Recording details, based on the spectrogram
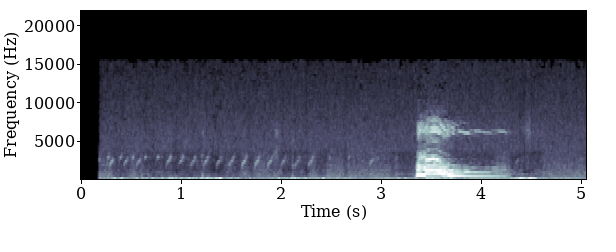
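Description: A jackal lets out a single strident wail, rich in overtones, that begins high and falls steeply over under a second. Before it, faint rapid ticking notes repeat steadily over a low background rumble.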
